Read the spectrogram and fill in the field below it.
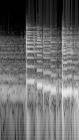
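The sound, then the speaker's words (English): Bright electric guitar notes picked in a short descending run through a TC Flashback Mini pedal on its main slapback tone print, each attack followed by a quick, subtle slapback echo that thickens the sound; two louder phrases with a brief gap, no voices. “From there, it goes to the TC Flashback Mini. Sure. Which is my main slapback.”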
